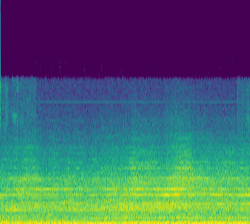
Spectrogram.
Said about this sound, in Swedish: Planet måste ständigt befinna sig startklart och motorerna hållas gående, kräver kaparen.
